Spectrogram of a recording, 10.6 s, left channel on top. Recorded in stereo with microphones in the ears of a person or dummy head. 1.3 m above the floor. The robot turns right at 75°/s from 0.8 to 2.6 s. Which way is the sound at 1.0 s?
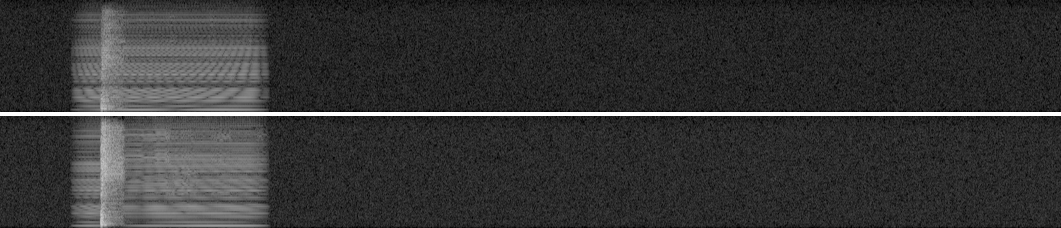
55° right (ahead or behind).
